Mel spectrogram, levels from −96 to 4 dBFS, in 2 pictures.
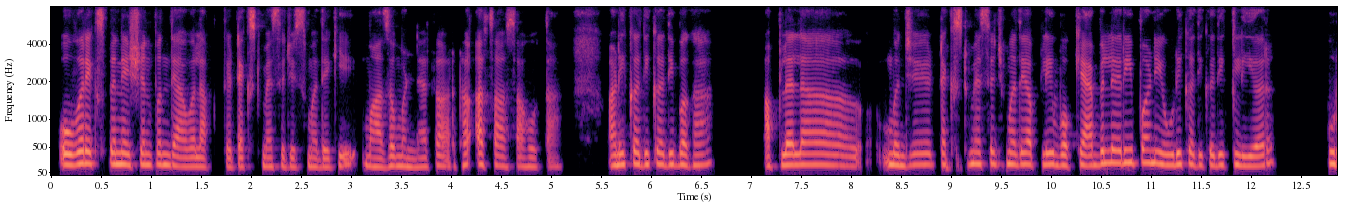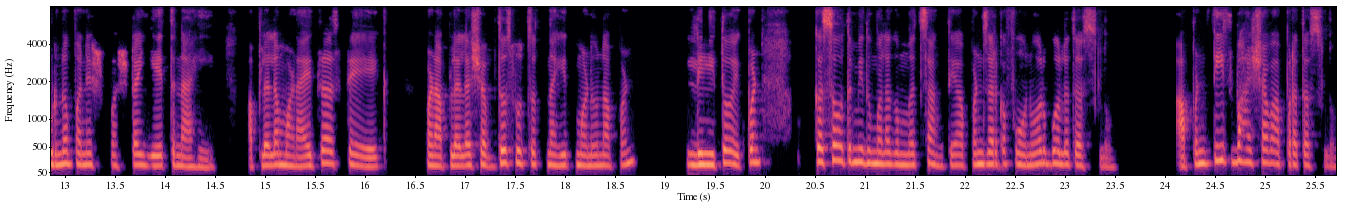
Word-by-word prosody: Over-explanation 200 -1 +4
पण 195 -1 +1
द्यावं 165 -3 -1
लागतं 155 0 -5
टेक्स्ट 160 - 0
मेसेजेसमध्ये, 155 -1 -4
की 170 - -3 0.2
माझं 155 +1 0
म्हणण्याचा 155 +2 -3
अर्थ 190 - -5
असा-असा 175 -4 -1
होता. 160 +1 -8 0.5
आणि 185 +2 +3
कधी-कधी 195 -1 +1
बघा 190 0 -1 0.6
आपल्याला, 190 +1 +2 0.7
म्हणजे 190 0 0
टेक्स्ट 195 0 -2
मेसेजमध्ये 205 -1 0
आपली 195 0 +1
व्होकॅब्युलरी 195 +5 +2
पण 230 -1 +2
एवढी 195 -1 +2
कधी-कधी 185 -2 -2
क्लिअर, 175 +1 +1 0.6
पूर्णपणे 200 -1 +3
स्पष्ट 185 +1 -4
येत 175 +1 0
नाही. 155 -3 -2 0.4
आपल्याला 180 +4 +1
म्हणायचं 180 +3 +1
असतं 210 0 -4
एक, 160 -2 -1 0.4
पण 185 - +3
आपल्याला 175 +1 +1
शब्द 185 0 +1
सुचत 220 -2 -1
नाहीत, 185 -1 +1
म्हणून 180 -1 0
आपण 180 +5 -3 0.6
लिहितो 195 +3 +6
एक. 185 -3 0
पण 235 0 +4 0.6
कसं 245 +2 +6
होतं, 250 -2 +2
मी 240 0 +5
तुम्हाला 210 -1 +4
गंमत 190 -1 0
सांगते, 185 -5 -3
आपण 195 +2 0
जर 205 0 +2
का 220 - -5
फोनवर 195 +2 +1
बोलत 200 -2 0
असलो. 160 -3 -5 0.7
आपण 200 +6 +2
तीच 265 -2 +2
भाषा 235 -4 +1
वापरत 195 -3 -3
असलो, 85 - -6
190 Hz, 140 wpm, -26 LUFS, 175-205 Hz, 0.7 s, लिहितो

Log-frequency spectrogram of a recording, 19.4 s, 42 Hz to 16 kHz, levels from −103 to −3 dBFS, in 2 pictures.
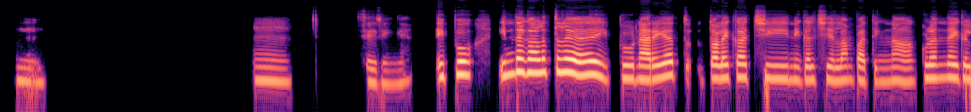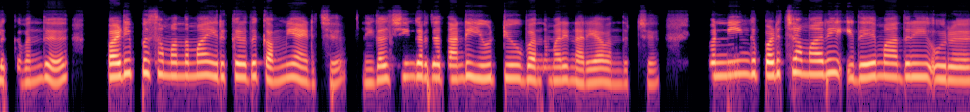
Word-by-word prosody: ம். 210 -2 -10 2.2
ம். 220 -2 -7 0.8
சரிங்க. 190 -2 -10 0.4
இப்போ 310 +3 +3 0.4
இந்த 320 +4 +5
காலத்தில 345 +1 +5 0.4
இப்போ 250 +3 -7 0.2
நெறையா 245 +4 +4
தொ - - -10 0.2
தொலைக்காட்சி 255 0 +1 0.2
நிகழ்ச்சியெல்லாம் 230 0 -4
பார்த்திங்கன்னா 215 +1 -5 0.2
குழந்தைகளுக்கு 255 -3 -2
வந்து 235 +3 -3 0.6
படிப்பு 320 +5 +4
சம்மந்தமா 290 -1 -2
இருக்றது 275 0 +1
கம்மியாயிடுச்சு. 220 -5 -3 0.3
நிகழ்ச்சிங்கிறத 260 +4 -1
தாண்டி 255 +3 0
YouTube 255 -1 -3
அந்த 220 -1 -11
மாரி 230 +1 -3
நெறையா 200 +1 -2
வந்துருச்சு 190 0 -14 0.5
இப்ப 285 - -1
நீங்க 320 +1 -1
படிச்சா 320 +4 +4
மாரி 315 +2 +2 0.2
இதே 260 +1 +3 0.2
மாதிரி 275 0 -1 0.2
ஒரு 235 -1 -1
255 Hz, 100 wpm, -20 LUFS, 225-280 Hz, 2.2 s, இந்த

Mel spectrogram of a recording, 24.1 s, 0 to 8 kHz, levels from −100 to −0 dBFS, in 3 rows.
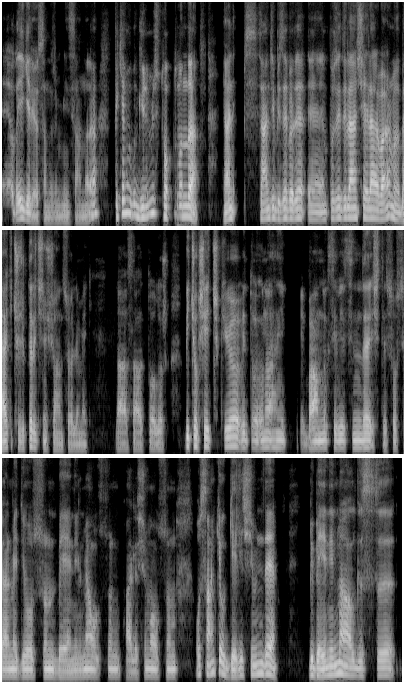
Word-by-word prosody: Eee, - - -12
o - - -10
da 105 - +2
iyi 120 +1 +4
geliyor 75 -9 +1
sanırım 65 +1 -10
insanlara. 70 - -4 0.3
Peki, 145 +6 +2
bu 175 -4 +1
bu 140 -4 0
günümüz 165 +9 0
toplumunda, 140 0 +4 0.5
yani, - - +3 0.2
pıs - - -9 0.2
sence 115 +3 +1
bize 115 +2 +1
böyle, 115 +1 +3
eee, - - -3
empoze 95 +5 -2
edilen 125 0 +5
şeyler 120 -2 +4
var 110 +5 +5
mı? 100 - +1
Belki 90 +2 +3
çocuklar 85 +6 -1
için 95 - -4
şu 75 - -9
an 70 -1 -8
söylemek 70 0 -10 0.5
daha 75 -1 -5
sağlıklı 75 +3 -9
olur. 75 -1 -6 0.4
Birçok 115 0 +2
şey 115 -3 +2
çıkıyor 115 -1 +1
ve 100 -2 -4
de - - -10
ona, 95 +3 -2
hani, 100 -2 -4 0.3
eee, 70 -2 -14
bağımlılık 90 +3 +1
seviyesinde, 95 +1 -1
işte, - - -7
sosyal 85 -1 -2
medya 85 0 0
olsun, 85 -2 0
beğenilme 80 +3 -1
olsun, 85 +1 -3
paylaşım 75 +4 -5
olsun. 85 +1 -2 0.4
O, 115 - -2
sanki 130 +5 +1
o 105 -10 0
gelişiminde 115 +8 +2 0.6
bir 105 -3 +2
beğenilme 110 +7 +4
algısı, 100 -2 0
95 Hz, 140 wpm, -26 LUFS, 85-115 Hz, 0.6 s, edilen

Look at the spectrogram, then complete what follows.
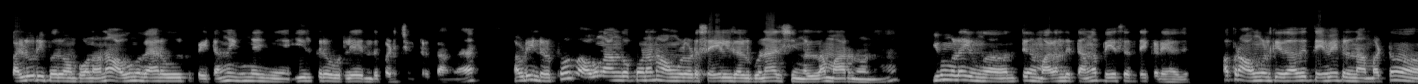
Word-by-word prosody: கல்லூரி 195 +5 +2
பருவம் 155 -2 +1
போனவுடனே 145 +5 +1
அவங்க 175 +4 +1
வேற 160 0 +2
ஊருக்குப் 160 -1 -3
போயிட்டாங்க. 140 +4 0
இவங்க 165 0 0
இங்க 140 -2 -2 0.2
இருக்கிற 160 0 -1
ஊர்லயே 145 0 +1
இருந்து 140 0 -3
படிச்சுகிட்டு - - -5
இருக்காங்க. - - -7 0.6
அப்டின்றப்போ 185 - 0 0.2
அவுங்க 195 +3 +1
அங்க 190 0 0
போனவுடனே 190 +1 +1
அவுங்களோட 165 -1 +1
செயல்கள், 155 -1 +3
குணாதிசயங்கள்லாம் 145 -2 +1
மாறினவுடனே 125 - -3 0.4
இவுங்களை 210 -1 +2
இவுங்க 165 -3 0 0.2
வந்துட்டு 150 +5 -1 0.2
மறந்துட்டாங்க. 150 +1 0
பேசுறதே 160 -1 0
கிடையாது. 120 -1 -1 0.4
அப்புறம் - - 0
அவங்களுக்கு 175 0 +1
ஏதாவது 170 +2 +3
தேவைகள்னா 165 -2 +2
மட்டும் 190 +7 0
160 Hz, 140 wpm, -23 LUFS, 145-180 Hz, 0.6 s, செயல்கள்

